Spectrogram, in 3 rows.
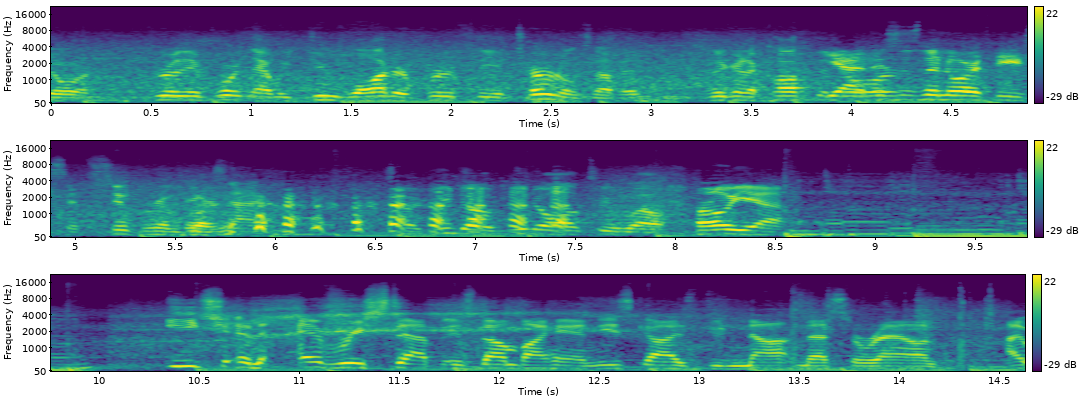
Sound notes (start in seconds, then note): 5.5 laughing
